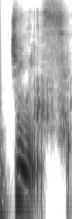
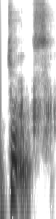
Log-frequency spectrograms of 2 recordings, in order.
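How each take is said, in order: First: "juice" split into "joo-is"; common mispronunciation. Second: "juice" as one syllable; correct pronunciation. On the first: Teacher showing what people say in most cases, common mispronunciation. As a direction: sound the i in "juice" as a second vowel. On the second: Teacher modelling the word for learners, correct pronunciation. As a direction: say "juice" with a single unbroken vowel. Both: Shown as a demonstration. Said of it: "that people pronounce in most cases".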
